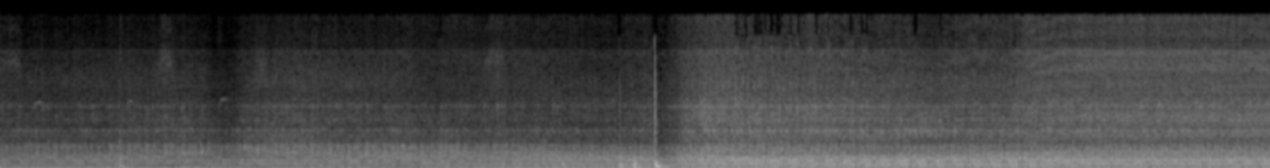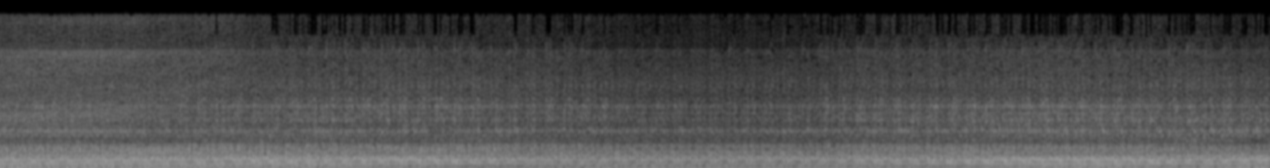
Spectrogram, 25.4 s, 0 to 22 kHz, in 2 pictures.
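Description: A 2005 Ford Excursion with a 6.0L Powerstroke diesel idles just after a cold start, a loud, steady, close diesel clatter with a brief knock early on, then an even drone to the end with no talking.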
